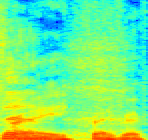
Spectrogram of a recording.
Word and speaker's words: Frey: I was like, it's pronounced Frey.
